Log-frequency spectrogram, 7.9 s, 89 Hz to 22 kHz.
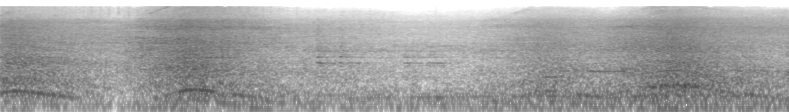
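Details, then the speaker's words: Mitsubishi Strada diesel, about 2019, after replacing faulty turbo hose that caused black smoke and a strong air leak: couple of clean even revs outdoors, no hiss, flutter or stumble; pulls up smoothly, leak gone. "gas so nawala na yung singaw dito normal na normal na yan So kanina Napakalakas ng singaw nito"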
